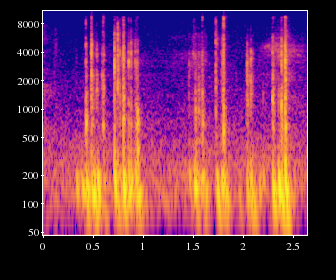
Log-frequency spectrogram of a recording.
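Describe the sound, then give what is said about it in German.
Rapid, loud clattering keystrokes on a computer keyboard, coming in quick bursts with short pauses between them, with no voices. “Oh, wer tippt denn da so laut?”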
